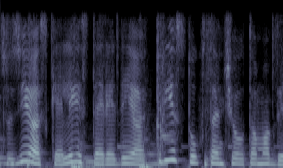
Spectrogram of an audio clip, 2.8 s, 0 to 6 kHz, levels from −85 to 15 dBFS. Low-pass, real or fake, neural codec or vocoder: 5.4 kHz; real; none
